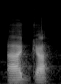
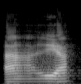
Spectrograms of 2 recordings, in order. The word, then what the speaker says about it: area: This is not aga. It's area. Pronounce it right.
